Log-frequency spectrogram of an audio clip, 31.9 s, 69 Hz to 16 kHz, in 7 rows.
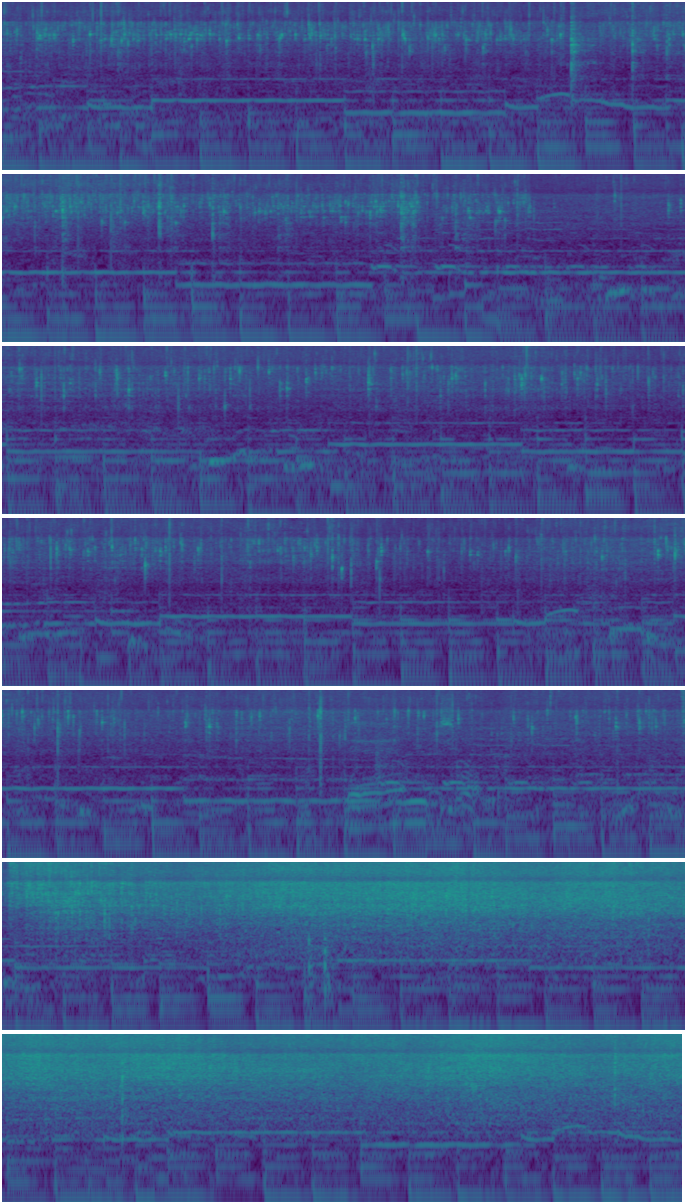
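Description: Chopped garlic and onion frying in oil in an aluminium wok with a light crackle. About 23 seconds in, it jumps to a much louder, steady sizzle as sliced sponge gourd (sikwa) goes into the hot oil.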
